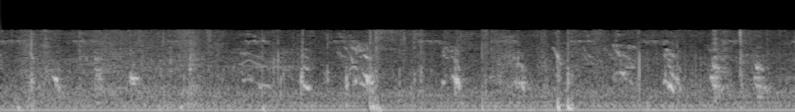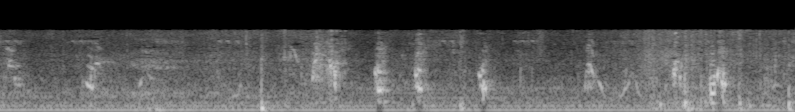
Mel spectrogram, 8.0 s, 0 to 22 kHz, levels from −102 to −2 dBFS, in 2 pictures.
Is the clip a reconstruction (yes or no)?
no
